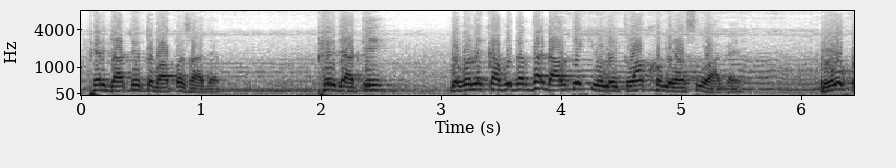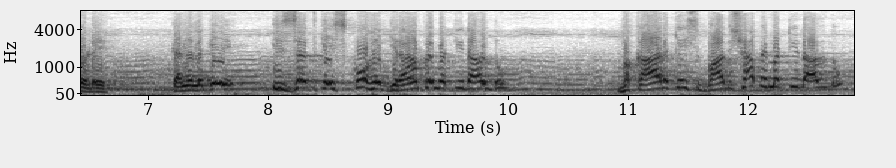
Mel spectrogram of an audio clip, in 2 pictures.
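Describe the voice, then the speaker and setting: A man preaching an emotional sermon, telling stories and rising to a high, impassioned pitch on key lines. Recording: dull lo-fi audio with music underneath.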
